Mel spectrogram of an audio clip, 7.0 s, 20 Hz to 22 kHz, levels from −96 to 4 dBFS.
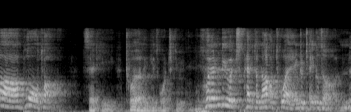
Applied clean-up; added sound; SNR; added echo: neural separator model SepFormer DNS4.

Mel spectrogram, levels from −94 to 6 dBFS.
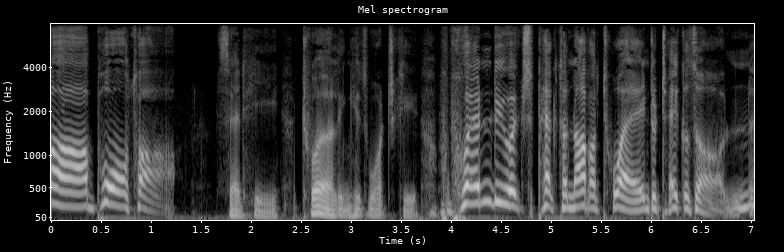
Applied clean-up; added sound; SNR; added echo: none; none; none; none.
